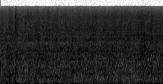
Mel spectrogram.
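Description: Faint, steady crackling sizzle of food frying in a pan.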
